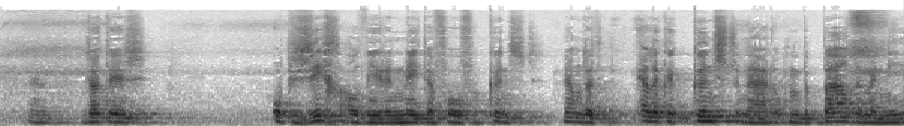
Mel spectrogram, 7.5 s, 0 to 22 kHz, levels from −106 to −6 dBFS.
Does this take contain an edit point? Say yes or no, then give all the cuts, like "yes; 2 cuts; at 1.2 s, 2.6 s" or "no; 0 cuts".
yes; 1 cut; at 4.6 s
